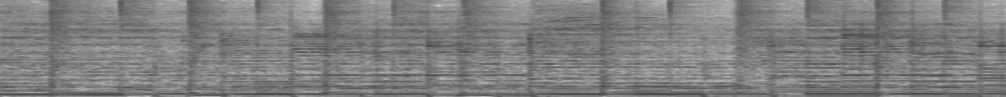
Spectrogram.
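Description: Background rock music with guitar and drums, playing at a steady beat.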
